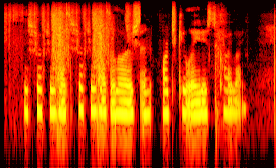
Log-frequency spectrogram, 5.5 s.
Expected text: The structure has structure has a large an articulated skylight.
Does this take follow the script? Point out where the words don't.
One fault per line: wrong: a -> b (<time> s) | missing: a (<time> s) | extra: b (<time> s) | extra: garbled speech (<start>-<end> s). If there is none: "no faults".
no faults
